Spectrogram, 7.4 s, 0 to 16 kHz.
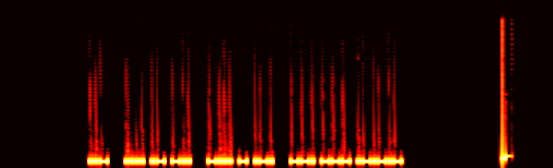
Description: Morse code, heard as a keyed tone, about 36 wpm, 700 Hz. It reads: U HAD BTR GO.
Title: Sentences from Top 400 Words and Abbreviations 35wpm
